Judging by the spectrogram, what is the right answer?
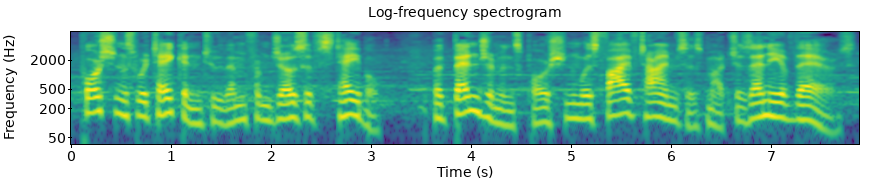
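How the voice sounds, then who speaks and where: Male narrator, mid-pitched, measured scripture reading over soft music.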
